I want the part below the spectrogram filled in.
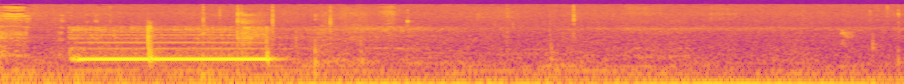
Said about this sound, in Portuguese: Eu mandei uma mensagem pra ele e falei, posso te ligar no Viva Voz?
